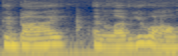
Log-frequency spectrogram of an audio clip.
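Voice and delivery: plain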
